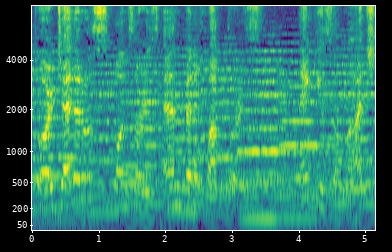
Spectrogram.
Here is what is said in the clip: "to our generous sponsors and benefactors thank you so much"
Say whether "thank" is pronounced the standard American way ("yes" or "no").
no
